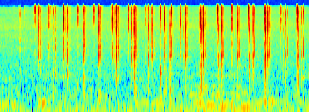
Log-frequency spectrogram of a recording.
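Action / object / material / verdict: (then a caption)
tap / slim plastic lip gloss tube with metal cap / plastic / none. Long fingernails tap a small, slim, hollow plastic lip gloss tube with a silver metallic cap, held up in the air. About two dozen quick, dry clicks come in irregular bursts, each bright and sharp with almost no ring, over a faint background hiss.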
